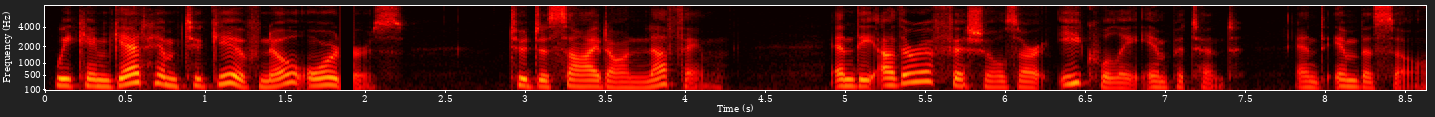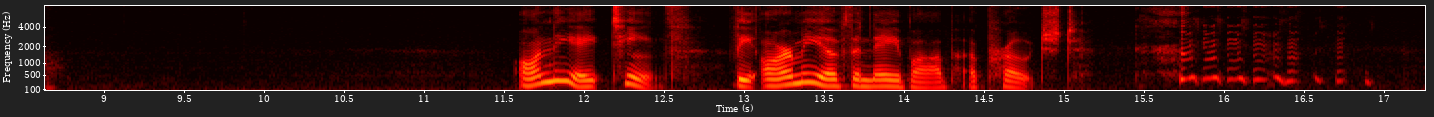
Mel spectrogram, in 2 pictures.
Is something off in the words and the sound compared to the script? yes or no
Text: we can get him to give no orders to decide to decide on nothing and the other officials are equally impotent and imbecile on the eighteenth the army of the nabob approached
yes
